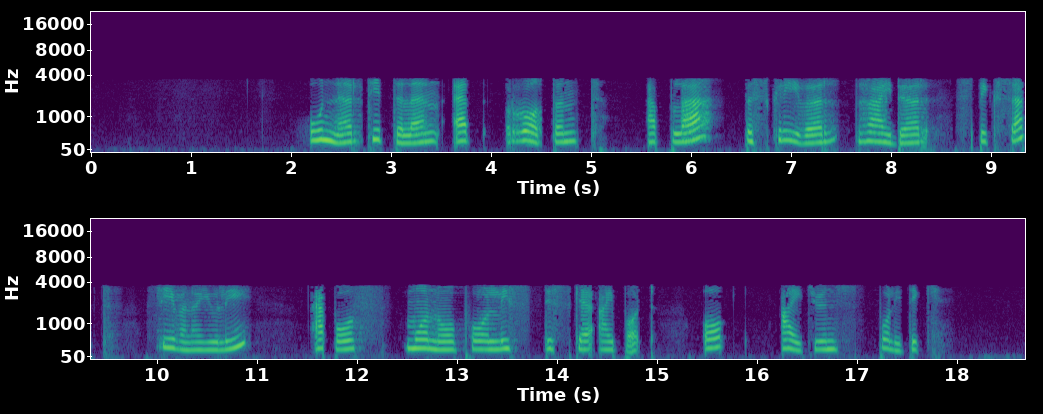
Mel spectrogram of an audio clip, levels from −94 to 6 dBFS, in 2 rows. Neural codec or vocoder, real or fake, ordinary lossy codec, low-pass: codec, 24 kHz, 0.9 kbps, WavTokenizer, medium speech release version 2; fake; AAC, 16 kbps; 3.6 kHz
